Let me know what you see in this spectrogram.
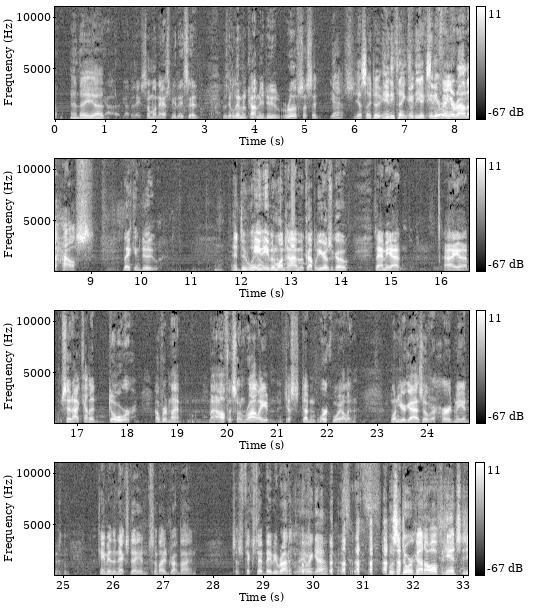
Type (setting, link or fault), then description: setting, busy venue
